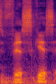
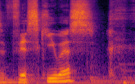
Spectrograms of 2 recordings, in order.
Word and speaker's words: viscous: See, I remember I used to pronounce viscous as viscuous, even though there isn't a U like before the O.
